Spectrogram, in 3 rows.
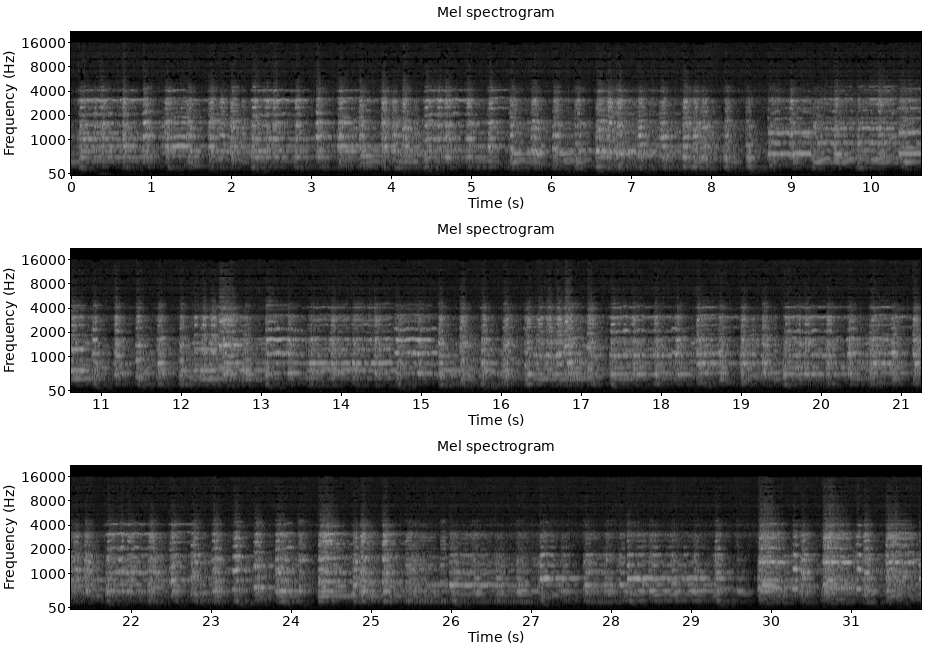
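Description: An 8-inch Edison Bell Radio 78 rpm record of a dance band with brass, played acoustically on an HMV 101J portable wind-up gramophone. The sound is thin, with little deep bass.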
